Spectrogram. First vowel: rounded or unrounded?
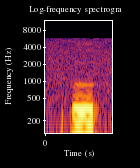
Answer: rounded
